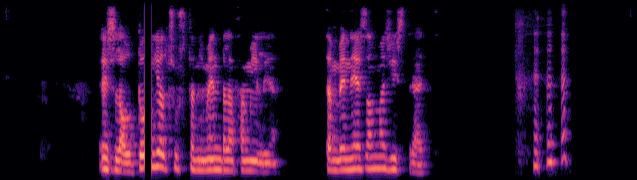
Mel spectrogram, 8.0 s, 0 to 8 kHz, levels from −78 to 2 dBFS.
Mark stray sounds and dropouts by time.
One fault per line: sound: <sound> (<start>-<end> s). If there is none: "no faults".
sound: dropout (1.8-1.9 s)
sound: laugh (6.4-7.2 s)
